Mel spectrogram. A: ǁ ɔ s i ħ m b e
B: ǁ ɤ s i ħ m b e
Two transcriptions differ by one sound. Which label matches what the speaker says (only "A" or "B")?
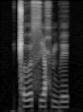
B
